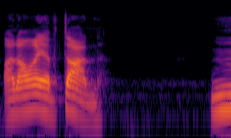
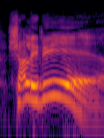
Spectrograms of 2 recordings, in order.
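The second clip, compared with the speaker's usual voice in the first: a louder, higher put-on French accent on the name; 8 semitones higher, 6 dB louder, slower than usual. Manager announcing the big-money signing's name, in a mock French accent. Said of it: "don't know why I've gone with the accent".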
